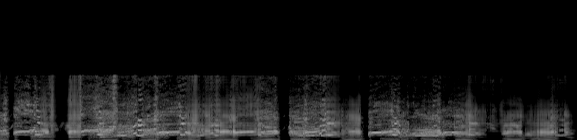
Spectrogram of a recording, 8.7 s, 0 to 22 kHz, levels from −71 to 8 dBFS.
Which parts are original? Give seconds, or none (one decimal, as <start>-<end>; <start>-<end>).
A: 0.0-0.6; 1.2-2.8; 3.9-4.9; 5.4-6.9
